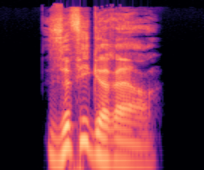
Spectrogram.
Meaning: inflection of süffig: 1. strong/mixed nominative masculine singular comparative degree 2. strong genitive/dative feminine singular comparative degree 3. strong genitive plural comparative degree
- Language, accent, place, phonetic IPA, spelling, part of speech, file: German, Germany, Berlin, [ˈzʏfɪɡəʁɐ], süffigerer, adjective, De-süffigerer.ogg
